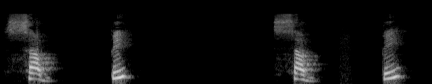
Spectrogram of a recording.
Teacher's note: notice I pressed down on the ba and I didn't rush through it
